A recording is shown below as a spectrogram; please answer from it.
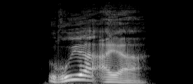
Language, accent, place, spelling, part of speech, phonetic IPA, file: German, Germany, Berlin, Rühreier, noun, [ˈʁyːɐ̯ˌʔaɪ̯ɐ], De-Rühreier.ogg
- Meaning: nominative/accusative/genitive plural of Rührei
